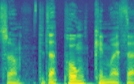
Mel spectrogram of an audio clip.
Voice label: "pwnc", Welsh

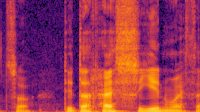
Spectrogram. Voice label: "rhesi", Welsh

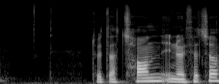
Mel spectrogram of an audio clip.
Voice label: "ton", Welsh

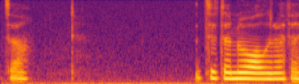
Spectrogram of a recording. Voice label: "nool" Welsh

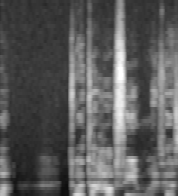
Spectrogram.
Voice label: "hoffi", Welsh

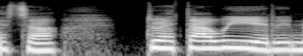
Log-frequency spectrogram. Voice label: "wir", Welsh

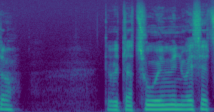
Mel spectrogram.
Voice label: "twym", Welsh

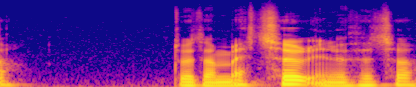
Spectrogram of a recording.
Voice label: "metr", Welsh

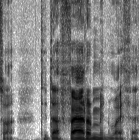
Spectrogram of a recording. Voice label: "fferm" Welsh

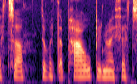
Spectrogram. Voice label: "pawb", Welsh

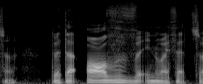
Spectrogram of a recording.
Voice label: "oddf" Welsh

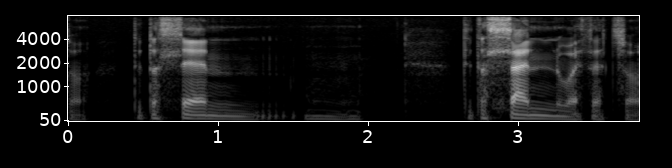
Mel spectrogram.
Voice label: "llen", Welsh

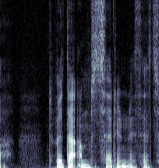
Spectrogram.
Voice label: "amser", Welsh

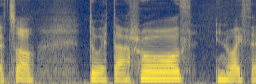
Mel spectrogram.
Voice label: "rhodd", Welsh

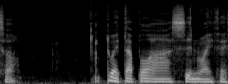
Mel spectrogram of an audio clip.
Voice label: "blas", Welsh

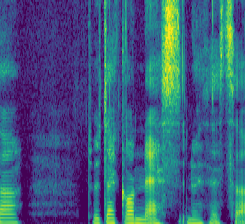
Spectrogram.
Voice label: "gonest" Welsh

